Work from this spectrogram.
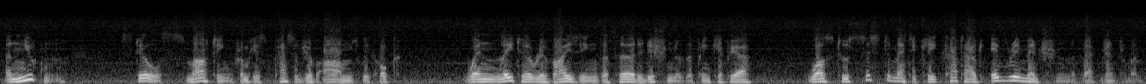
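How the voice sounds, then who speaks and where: A man narrating a scripted historical documentary in a formal storytelling manner with deliberate emphasis. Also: expressive, mellow, rough recording. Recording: faint background noise with rumble.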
